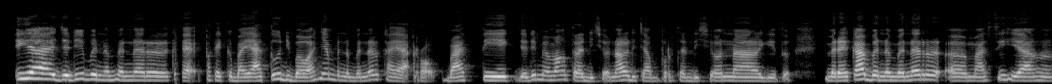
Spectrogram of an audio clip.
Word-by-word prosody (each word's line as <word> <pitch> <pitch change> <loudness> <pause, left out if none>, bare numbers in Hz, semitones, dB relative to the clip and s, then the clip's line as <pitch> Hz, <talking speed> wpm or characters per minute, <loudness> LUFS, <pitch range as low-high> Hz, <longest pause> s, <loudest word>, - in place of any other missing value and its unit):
Iya, 270 +2 +8 0.3
jadi 215 +1 +6
bener-bener 200 -3 +1 0.3
kayak 170 +3 -5
pakai 195 -2 -4
kebaya 170 -1 -1
tuh 235 - 0
di 210 - -3
bawahnya 175 +10 -1
bener-bener 180 +1 -4
kayak 170 -4 -4
rok - - -7
batik, 185 +1 +4
jadi 175 +5 -1
memang 205 +2 -3
tradisional 170 +2 -1
dicampur 160 -3 -7
tradisional, 170 +1 -3
gitu. 155 -1 -7 0.3
Mereka 180 +4 +2
bener-bener, 190 +1 +2 0.2
eee, 175 -1 -3
masih 175 +5 -6
yang, 185 -4 0
180 Hz, 135 wpm, -21 LUFS, 170-200 Hz, 0.3 s, Iya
